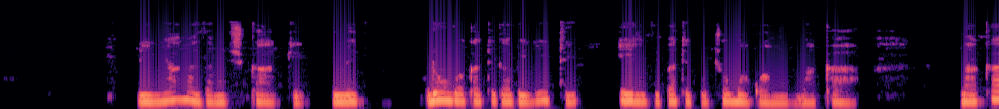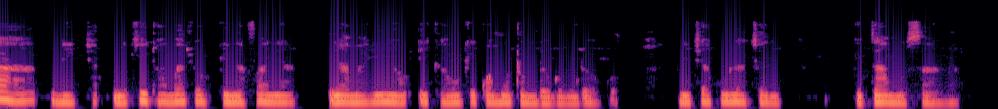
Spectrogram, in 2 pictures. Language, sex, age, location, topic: Swahili, female, 36-49, Mombasa, agriculture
